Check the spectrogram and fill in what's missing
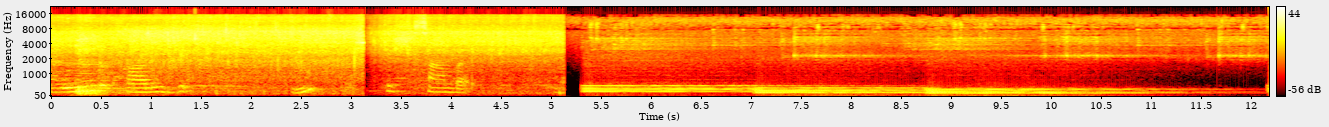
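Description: Fish frying in a pan, a steady hiss and sizzle that cuts off twice before a quieter stretch with a low humming tone, fairly close and with no talk over it.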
